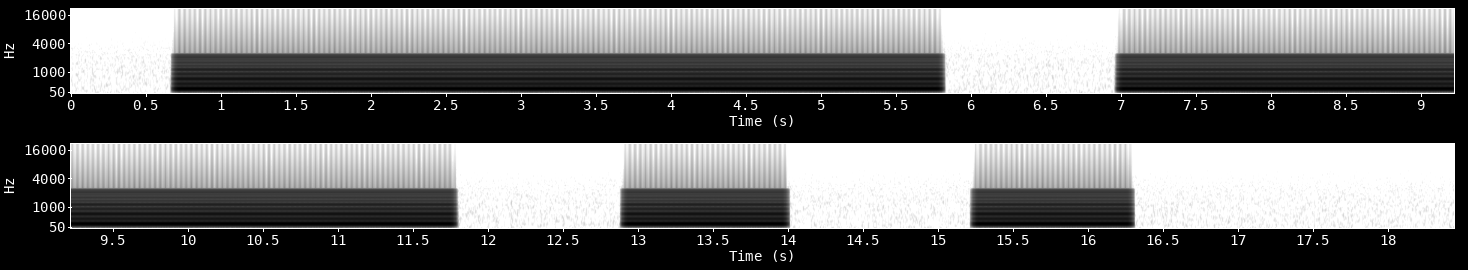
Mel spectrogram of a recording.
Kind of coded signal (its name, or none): ship horn signal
